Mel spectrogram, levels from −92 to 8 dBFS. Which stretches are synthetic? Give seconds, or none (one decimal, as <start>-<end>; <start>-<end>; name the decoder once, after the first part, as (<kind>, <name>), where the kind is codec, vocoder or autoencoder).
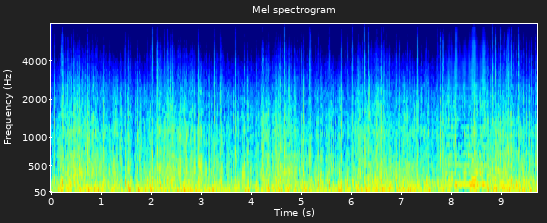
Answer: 7.9-8.7 (vocoder, BigVGAN v2)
